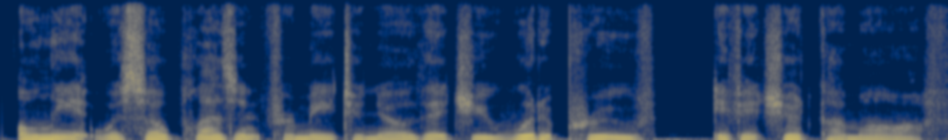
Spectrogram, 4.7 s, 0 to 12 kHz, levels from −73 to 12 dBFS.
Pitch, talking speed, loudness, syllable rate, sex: 180 Hz, 230 wpm, -17 LUFS, 5.1 syllables/s, female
